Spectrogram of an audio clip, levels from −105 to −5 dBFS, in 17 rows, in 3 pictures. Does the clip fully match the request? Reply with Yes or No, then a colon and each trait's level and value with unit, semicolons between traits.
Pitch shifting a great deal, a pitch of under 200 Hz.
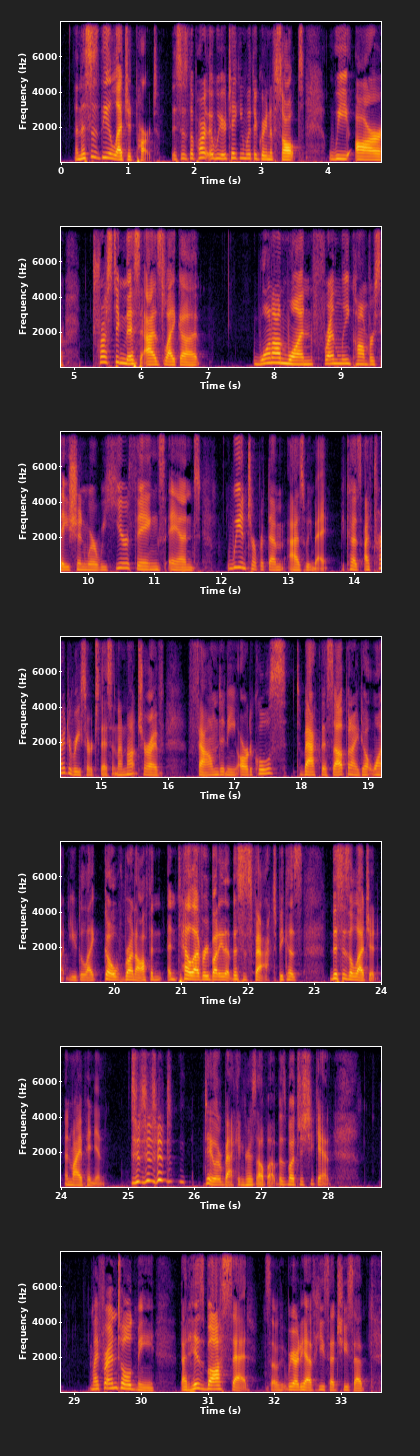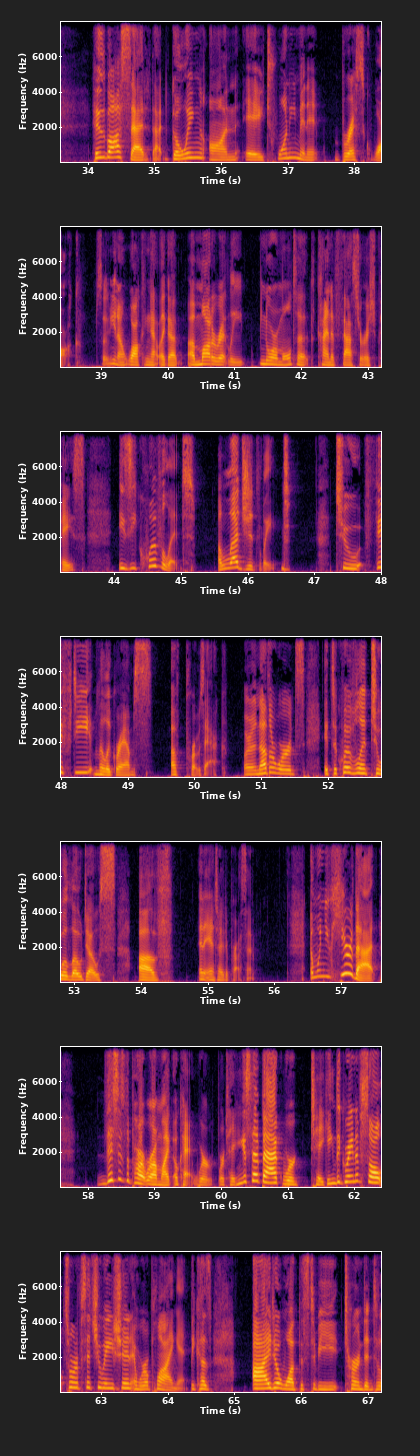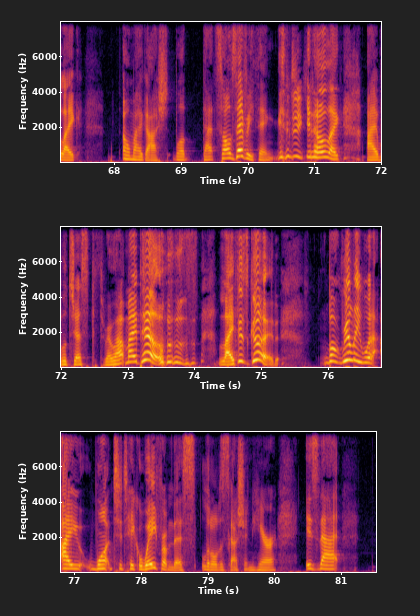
Yes: wide, 7.3 semitones; high, 190 Hz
